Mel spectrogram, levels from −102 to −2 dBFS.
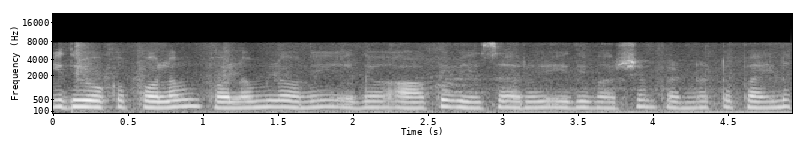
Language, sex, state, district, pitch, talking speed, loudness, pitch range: Telugu, female, Andhra Pradesh, Guntur, 220 Hz, 160 wpm, -18 LUFS, 210-230 Hz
